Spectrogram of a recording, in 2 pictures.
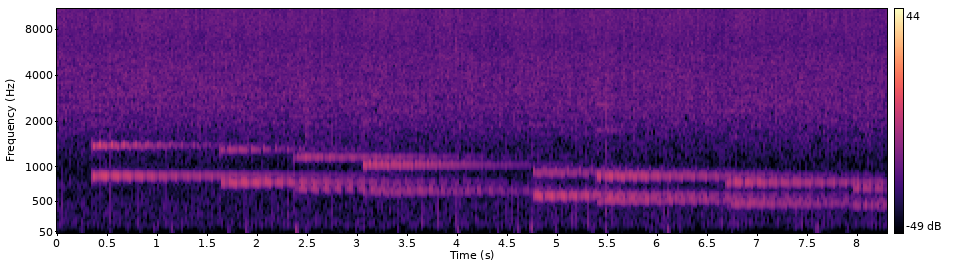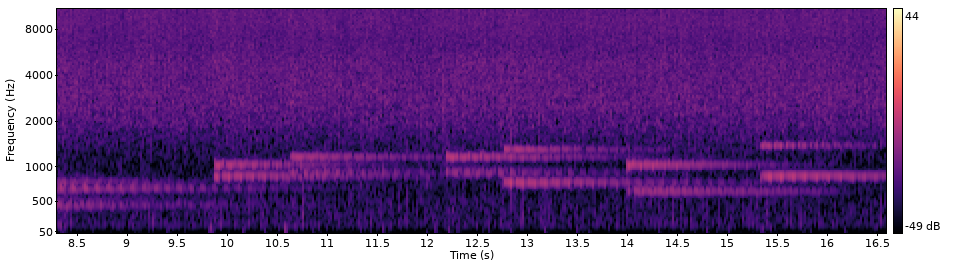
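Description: A toy chime, the new Toyland chime, plays a slow, bright melody of clear ringing notes, each struck and fading, first stepping downward and then rising again, alone with no voices.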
